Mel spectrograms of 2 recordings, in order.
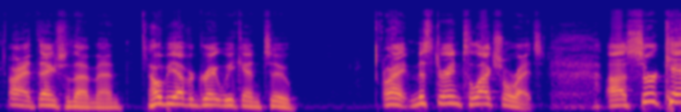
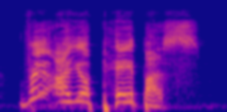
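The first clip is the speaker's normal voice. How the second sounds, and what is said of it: Poor put-on German accent. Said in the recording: “I can't do a German Nazi imitation ... That was just terrible, terrible impersonation.”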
